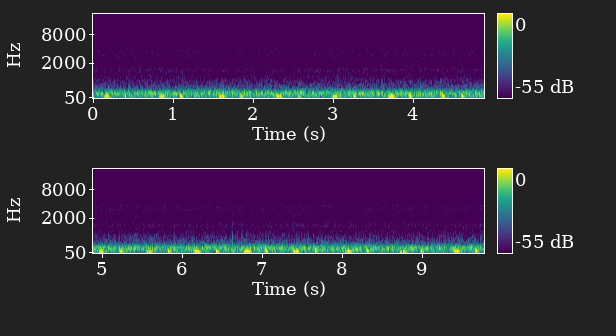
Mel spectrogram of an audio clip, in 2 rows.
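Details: Edited ASMR track with soft, muffled heartbeat thumps repeating steadily at around 95 to 100 per minute over a low hum; heartbeat.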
